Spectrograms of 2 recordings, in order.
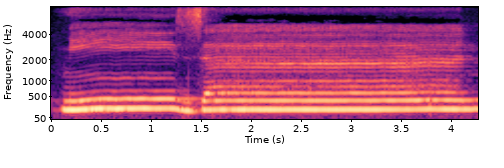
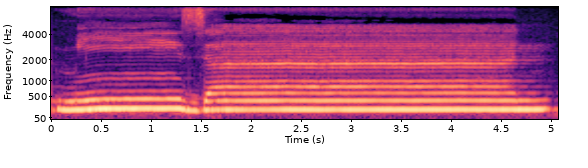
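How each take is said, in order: The two takes are said the same way.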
